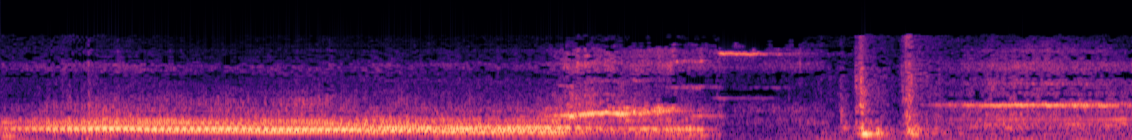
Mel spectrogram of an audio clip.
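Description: car engine driving away

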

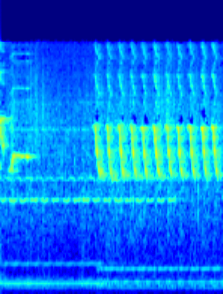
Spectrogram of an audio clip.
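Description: birdsong

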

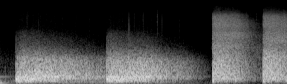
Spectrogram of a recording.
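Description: gunshots

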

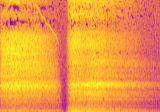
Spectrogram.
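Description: a deep breath

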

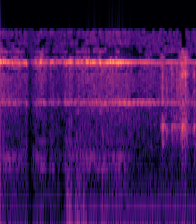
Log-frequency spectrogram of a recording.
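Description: telephone ringing

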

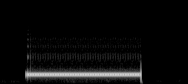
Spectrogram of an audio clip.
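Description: telephone dial tone

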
